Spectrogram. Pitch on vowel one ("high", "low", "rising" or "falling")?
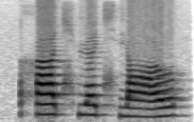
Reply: high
